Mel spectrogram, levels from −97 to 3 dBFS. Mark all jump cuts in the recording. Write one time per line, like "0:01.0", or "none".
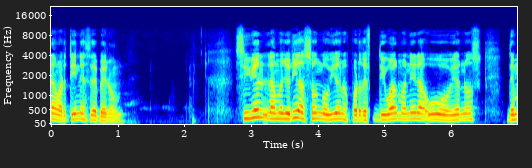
0:04.8

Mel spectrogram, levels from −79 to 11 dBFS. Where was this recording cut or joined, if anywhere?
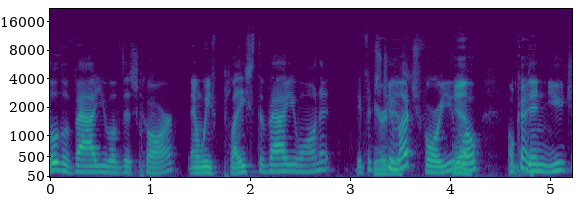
0:01.3

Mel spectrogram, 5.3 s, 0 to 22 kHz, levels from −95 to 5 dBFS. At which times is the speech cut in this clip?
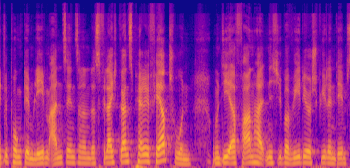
0:01.8

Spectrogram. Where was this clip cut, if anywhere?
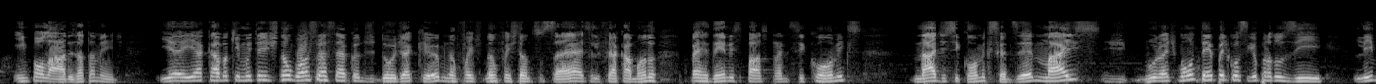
none

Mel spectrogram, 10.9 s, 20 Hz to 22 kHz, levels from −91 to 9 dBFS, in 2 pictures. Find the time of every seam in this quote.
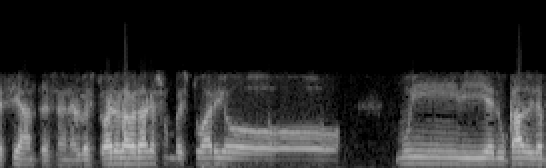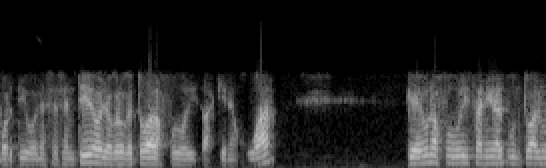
none

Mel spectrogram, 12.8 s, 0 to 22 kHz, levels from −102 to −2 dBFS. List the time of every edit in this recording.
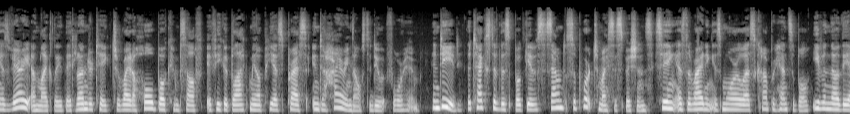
0:01.1
0:05.3

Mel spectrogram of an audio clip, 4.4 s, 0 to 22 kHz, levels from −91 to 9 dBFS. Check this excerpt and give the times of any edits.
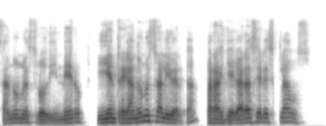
0:01.2
0:02.7

